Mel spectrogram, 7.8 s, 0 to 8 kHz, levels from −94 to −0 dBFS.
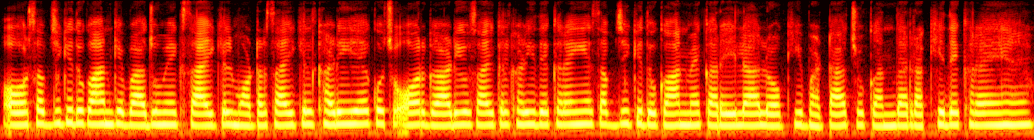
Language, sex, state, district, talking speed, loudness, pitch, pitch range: Hindi, female, Chhattisgarh, Bilaspur, 255 wpm, -14 LUFS, 225 Hz, 215-230 Hz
